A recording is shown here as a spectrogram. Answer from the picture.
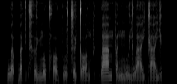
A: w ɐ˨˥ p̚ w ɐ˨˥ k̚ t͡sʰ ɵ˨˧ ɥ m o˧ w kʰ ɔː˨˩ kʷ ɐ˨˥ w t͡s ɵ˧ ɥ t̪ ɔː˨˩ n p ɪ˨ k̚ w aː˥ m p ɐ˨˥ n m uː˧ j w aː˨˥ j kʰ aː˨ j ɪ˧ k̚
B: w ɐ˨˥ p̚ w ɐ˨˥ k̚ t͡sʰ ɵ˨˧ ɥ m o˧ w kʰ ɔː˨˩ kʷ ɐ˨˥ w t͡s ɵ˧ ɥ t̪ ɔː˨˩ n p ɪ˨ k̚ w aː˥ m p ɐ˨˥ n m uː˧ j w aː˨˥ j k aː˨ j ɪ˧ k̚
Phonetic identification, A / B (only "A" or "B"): B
